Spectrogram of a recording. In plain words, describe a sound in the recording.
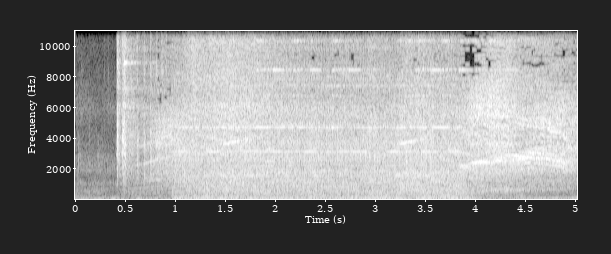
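A heavy gun fires in a rapid, rattling burst.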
